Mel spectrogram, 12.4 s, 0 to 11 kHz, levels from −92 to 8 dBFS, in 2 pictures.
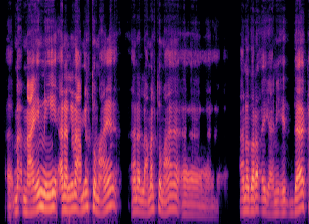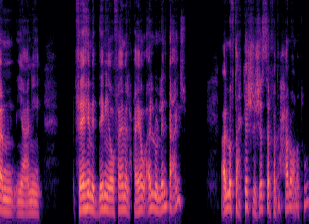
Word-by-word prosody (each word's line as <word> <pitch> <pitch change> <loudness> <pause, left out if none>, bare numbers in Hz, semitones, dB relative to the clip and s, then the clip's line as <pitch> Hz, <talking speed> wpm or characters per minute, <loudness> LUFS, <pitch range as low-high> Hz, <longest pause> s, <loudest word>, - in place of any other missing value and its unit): م 130 0 -3
مع 120 0 +7
إن 165 +5 +6
إيه؟ 160 0 +5
أنا 145 - +7
اللي 145 +2 +4
أنا 160 0 +5
عملته 165 +5 +2
معاه 185 +7 0 0.2
أنا 130 0 +1
اللي 120 -2 -1
عملته 145 +2 -2
معاه 150 -8 -3 1.1
أنا 135 +1 +1
ده 135 - +4
رأ 135 -2 +2
يعني 120 0 -4
ده 120 +8 +4
كان 130 -8 -2
يعني 110 -1 -6 0.7
فاهم 150 +2 +2
الدنيا، 140 +1 -1
وفاهم 145 +3 -2
الحياة 120 -2 -4
وقال 150 +2 -4
له: - - -1
"اللي 150 +2 -2
أنتَ 175 +3 -7
عايزه" 250 0 -9 0.7
قال - - +2
له: - - +3
"افتح - - -8
كاش 175 -1 -6
register 155 0 -4
"فتحها 155 - -7
له 170 - -4
على - - -13
طول. - - -34
140 Hz, 185 wpm, -21 LUFS, 125-155 Hz, 1.1 s, مع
